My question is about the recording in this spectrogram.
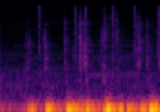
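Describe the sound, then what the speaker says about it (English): Rapid clicking of keys typed on a computer keyboard placed very close to the microphone, an uneven burst of sharp, loud taps with no voices. "is my keyboard always so close to the freaking microphone?"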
